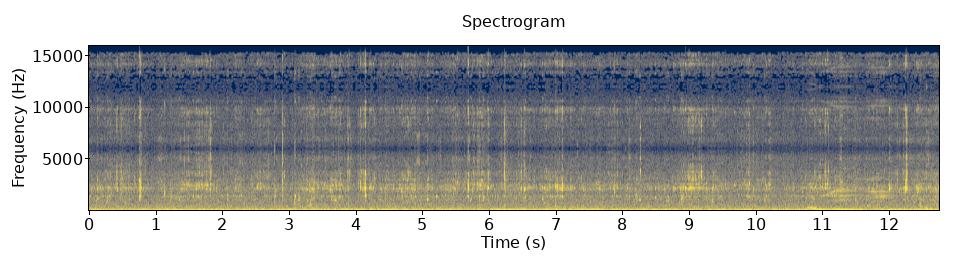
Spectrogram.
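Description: Choppy water laps and splashes against a kayak hull.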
